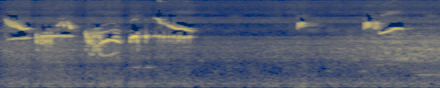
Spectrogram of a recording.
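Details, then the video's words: Jongkangan song used as a master recording for training cage birds: a burst of high, thin whistled chirps and short slurred notes in the first two seconds. A few brief whistles follow after a pause, with faint insect-like hiss beneath. "Masteran jongkangan gacor isian"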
